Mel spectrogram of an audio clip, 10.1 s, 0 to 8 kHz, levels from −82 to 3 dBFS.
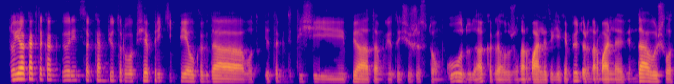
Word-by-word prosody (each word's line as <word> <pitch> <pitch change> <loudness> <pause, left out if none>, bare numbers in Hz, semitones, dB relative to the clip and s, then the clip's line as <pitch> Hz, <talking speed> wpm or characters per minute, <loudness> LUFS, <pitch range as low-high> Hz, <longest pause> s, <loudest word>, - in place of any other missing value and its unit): Ну, 175 - +1
я 195 +1 +10
как-то, 195 -1 +3
как 175 -1 -3
говорится, 160 0 -5
к - - -20
компьютеру 145 -3 -7
вообще 125 +2 -2
прикипел, 125 -1 -4
когда 105 -3 +2
вот 95 0 -13
где-то 105 0 -11
к 100 +1 -21
2005-2006 95 -2 -5
году, 130 -9 -4
да, 90 - 0
когда 90 -1 -5
уже 90 +1 -9
нормальные 90 -1 +3
такие 90 0 -8
компьютеры, 135 -1 -4
нормальная 95 -2 +1
"Винда" 105 +6 +3
вышла. 110 -3 -2
105 Hz, 140 wpm, -25 LUFS, 95-130 Hz, -, я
